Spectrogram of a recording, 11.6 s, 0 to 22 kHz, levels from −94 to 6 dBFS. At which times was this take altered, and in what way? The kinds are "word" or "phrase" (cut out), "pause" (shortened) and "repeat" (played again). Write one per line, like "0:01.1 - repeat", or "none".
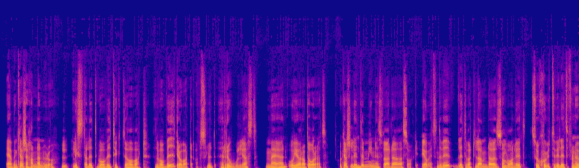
0:01.4 - word
0:03.5 - word
0:05.2 - pause
0:06.1 - phrase
0:06.7 - pause
0:09.2 - word
0:10.5 - pause

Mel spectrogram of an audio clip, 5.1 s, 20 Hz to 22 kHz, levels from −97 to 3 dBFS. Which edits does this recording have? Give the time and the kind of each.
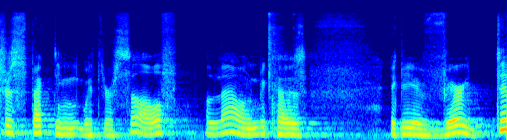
0:04.0 - word

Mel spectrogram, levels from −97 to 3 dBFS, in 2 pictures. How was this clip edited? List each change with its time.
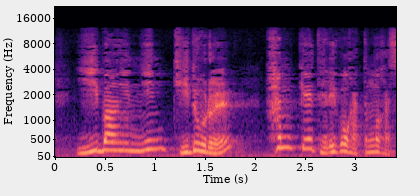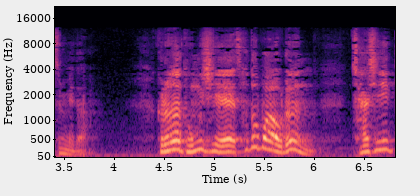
none

